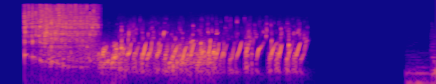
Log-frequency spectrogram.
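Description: An edited-in sound effect: a short rush of hiss, then a quick run of falling-pitch blips that stops suddenly about four and a half seconds in.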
